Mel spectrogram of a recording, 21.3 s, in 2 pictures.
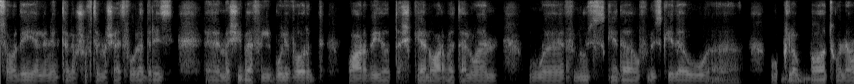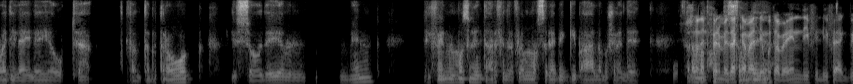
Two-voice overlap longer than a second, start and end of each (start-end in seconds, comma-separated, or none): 19.2-20.4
